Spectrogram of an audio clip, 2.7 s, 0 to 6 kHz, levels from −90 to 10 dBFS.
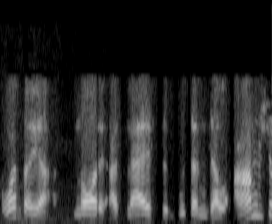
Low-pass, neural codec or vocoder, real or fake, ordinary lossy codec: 5.4 kHz; vocoder, 44.1 kHz, 128 mel bands every 256 samples, BigVGAN v2; fake; MP3, 32 kbps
